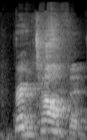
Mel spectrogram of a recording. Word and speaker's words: Richthofen: the title or coffin richtofen that's how you say it okay i'm just saying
